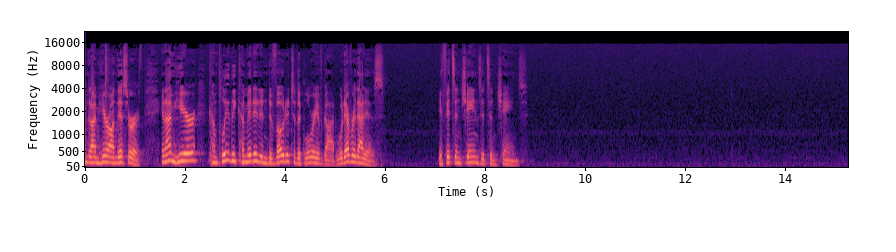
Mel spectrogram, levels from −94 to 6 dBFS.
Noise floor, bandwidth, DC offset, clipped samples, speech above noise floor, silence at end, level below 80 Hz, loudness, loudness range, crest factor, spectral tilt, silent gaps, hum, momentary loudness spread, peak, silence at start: -58 dBFS; 15.5 kHz; under 0.1%; under 0.1%; 36 dB; 6.5 s; -60 dBFS; -23 LUFS; 12 LU; 20 dB; -6 dB/octave; none; none; 15 LU; -6 dBFS; 0 s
